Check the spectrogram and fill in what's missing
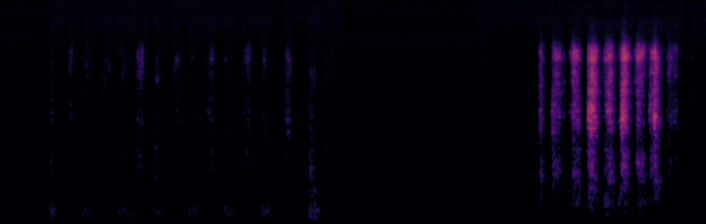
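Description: A metal file rasps along the edge of a folding tool kit part to deburr it: a series of quiet rhythmic strokes, a pause, then a louder, faster burst of close scraping.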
